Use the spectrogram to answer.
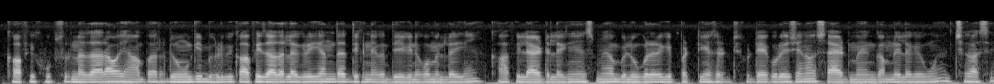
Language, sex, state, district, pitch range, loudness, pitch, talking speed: Hindi, male, Uttar Pradesh, Etah, 115-120 Hz, -18 LUFS, 115 Hz, 265 wpm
